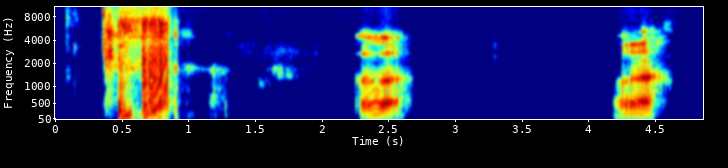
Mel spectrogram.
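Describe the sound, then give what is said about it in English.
A loud, sputtering fart bursts out for about half a second, followed by a pause and then two short voiced vocal sounds spaced a couple of seconds apart. “That was my ass. Sorry. Oh, that's disgusting. Sorry. I farted.”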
